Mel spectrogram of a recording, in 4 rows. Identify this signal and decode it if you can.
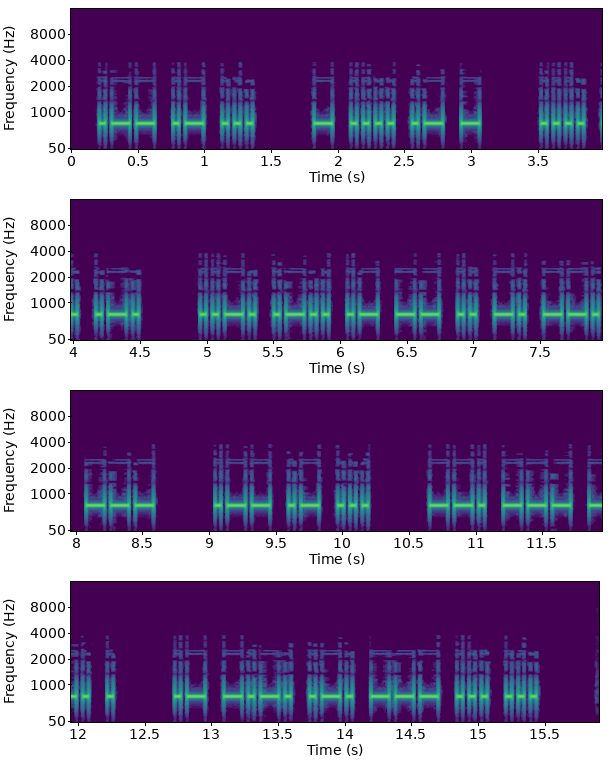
Morse code, heard as a keyed tone, about 27 wpm, 700 Hz. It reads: WAS THAT HER FLAMINGO WAS GONE ACROSS
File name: 08-Chapter-08 26 WPM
